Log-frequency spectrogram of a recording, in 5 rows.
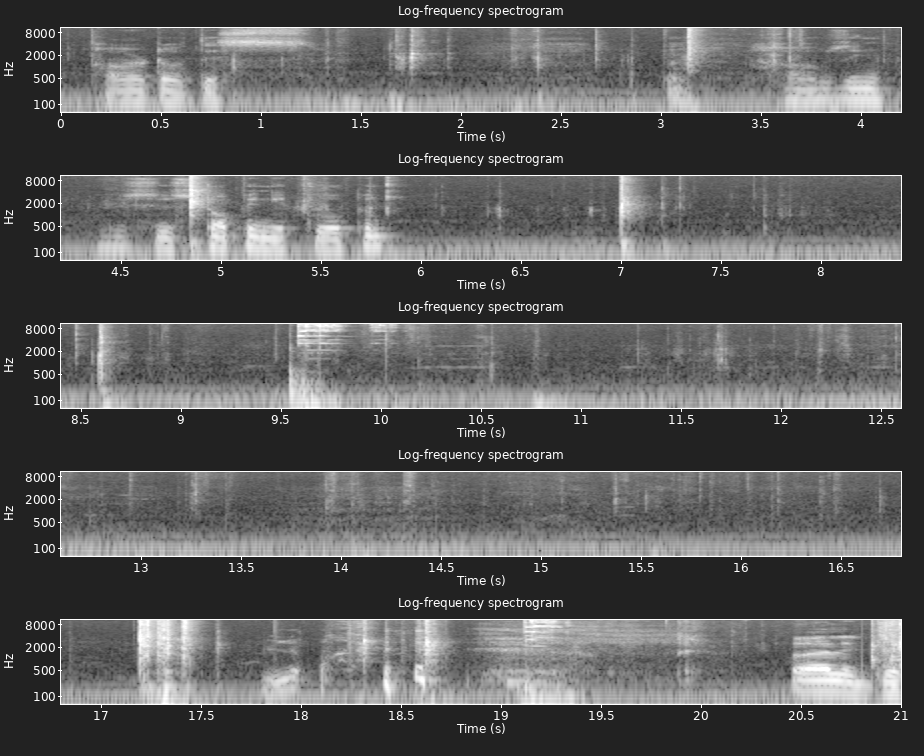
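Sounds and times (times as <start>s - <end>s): low steady hum: 7.5s - 21.0s.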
